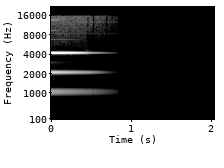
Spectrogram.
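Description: A bright, bell-like ding sound effect with a clear pitch, ringing out and fading away, cut off a little under a second in, followed by silence.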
